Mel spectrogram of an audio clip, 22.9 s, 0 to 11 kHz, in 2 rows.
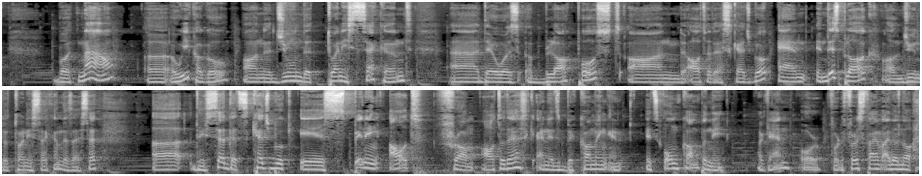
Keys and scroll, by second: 0.8 space.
